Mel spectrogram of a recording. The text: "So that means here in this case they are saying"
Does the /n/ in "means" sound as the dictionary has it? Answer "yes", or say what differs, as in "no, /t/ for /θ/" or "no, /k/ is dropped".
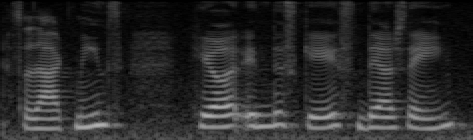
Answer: yes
